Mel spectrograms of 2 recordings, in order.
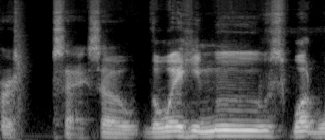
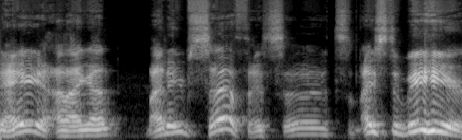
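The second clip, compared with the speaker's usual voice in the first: relaxed, pitched-up, uh-filled casual speech; 7 semitones higher than usual. Showing the different kinds of impressions: Seth Rogen impression. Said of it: "But Seth Rogen, you know".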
